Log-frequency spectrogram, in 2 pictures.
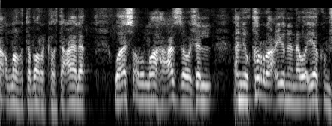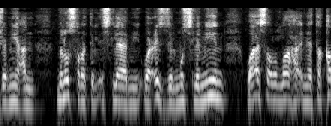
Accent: Egypt; وأسأل الله سبحانه وتعالى أن يجعل بلدنا مصر أمنا أمانا

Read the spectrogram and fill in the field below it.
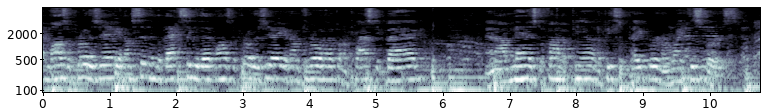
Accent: Alabama, United States; And I grew up in Alabama. If it snows like this much, school's out for 2 months.

